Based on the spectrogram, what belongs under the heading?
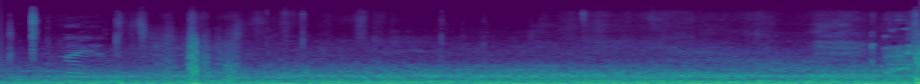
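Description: A car brakes hard in traffic, heard from inside the cabin as a steady, loud road and engine rumble with a couple of sharp jolts near the start.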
